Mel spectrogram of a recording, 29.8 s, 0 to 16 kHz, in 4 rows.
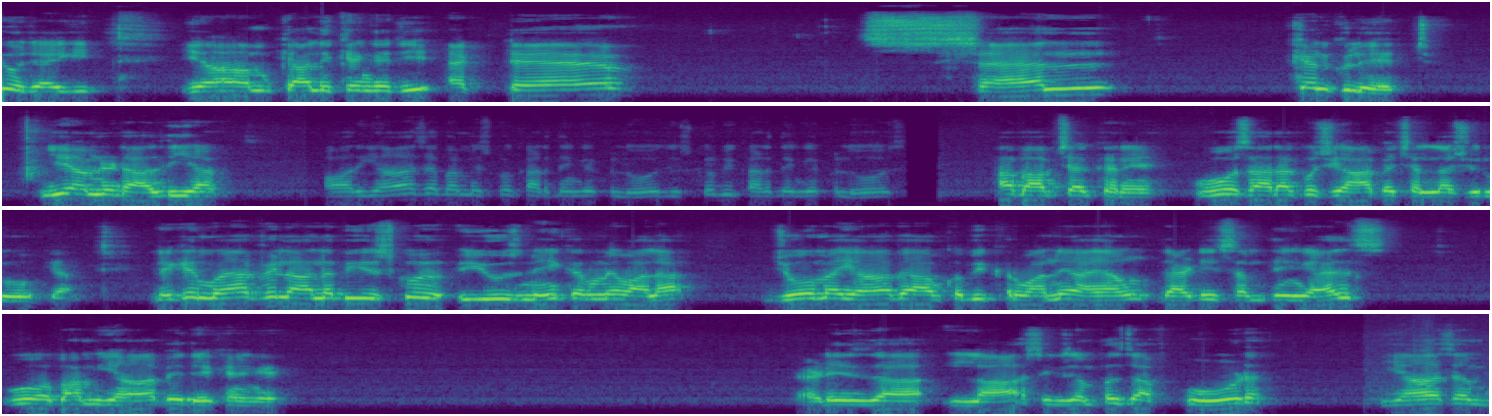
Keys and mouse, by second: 29.0 click.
